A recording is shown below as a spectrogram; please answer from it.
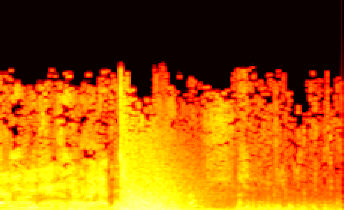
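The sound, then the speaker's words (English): A single sharp gunshot cracks out near a hedge gap in a field, then decays over about a second, with people talking around it. “Who on earth fired that gun?”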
